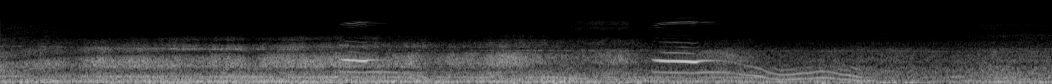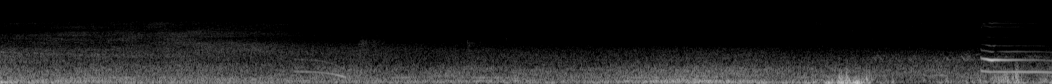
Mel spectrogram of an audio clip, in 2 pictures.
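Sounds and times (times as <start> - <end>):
low outdoor rumble: 0.0 - 21.0
cat meowing faintly: 3.4 - 4.4, 5.4 - 10.1, 13.4 - 14.2, 20.3 - 21.0.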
